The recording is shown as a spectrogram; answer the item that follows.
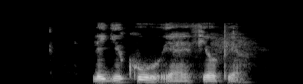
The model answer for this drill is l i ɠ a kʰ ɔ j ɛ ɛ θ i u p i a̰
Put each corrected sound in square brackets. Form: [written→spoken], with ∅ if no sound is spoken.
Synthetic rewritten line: l i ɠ [a→i] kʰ [ɔ→u] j [ɛ→a] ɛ θ i [u→ɔ] p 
